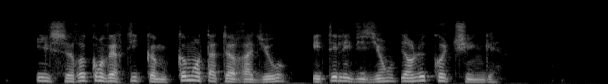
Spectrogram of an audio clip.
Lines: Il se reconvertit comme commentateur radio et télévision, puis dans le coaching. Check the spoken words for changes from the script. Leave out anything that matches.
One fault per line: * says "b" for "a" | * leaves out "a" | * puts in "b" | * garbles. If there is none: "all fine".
* leaves out "puis"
